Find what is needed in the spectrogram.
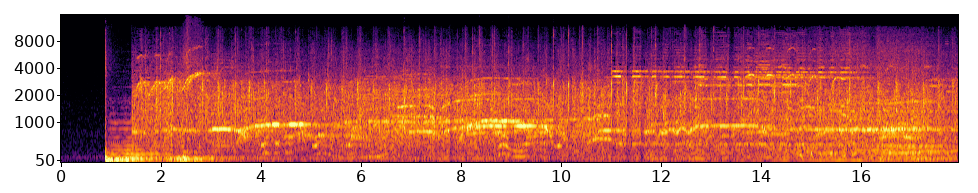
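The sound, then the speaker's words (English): People in Spain clap together at open apartment windows around 8 p.m., applauding doctors, nurses and medical professionals, in a dense, steady roar of applause, with shrill whistles and scattered cheers rising over it. The applause starts abruptly after a moment of quiet and stays loud to the end. “Listen to the sound of a community clapping.”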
